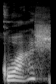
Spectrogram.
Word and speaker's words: gouache: How do you pronounce this? Gouache.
